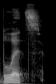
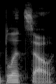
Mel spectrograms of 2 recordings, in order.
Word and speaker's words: Blitzø: You probably noticed how throughout the show he insists on being called Blitz rather than Blitzø, since the O is silent after all.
